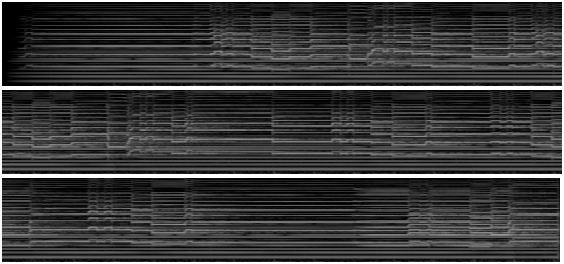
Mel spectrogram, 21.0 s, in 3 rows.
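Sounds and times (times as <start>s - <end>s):
bagpipe solo: 0.2s - 20.9s.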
